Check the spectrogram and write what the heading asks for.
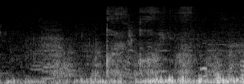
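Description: Woolly Mangalica pigs grunting low and rough, the grunts growing louder about a second in.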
